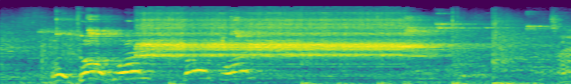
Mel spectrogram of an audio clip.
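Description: A loud buzzer sounds steadily for a few seconds.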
